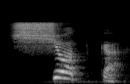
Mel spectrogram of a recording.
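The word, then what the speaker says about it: щётка: This is one of the most difficult letters in Russian alphabet to pronounce. Щ, щ, щ, щ, щ. And then letter Ё. Altogether, it's kind of not easy to pronounce the word.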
